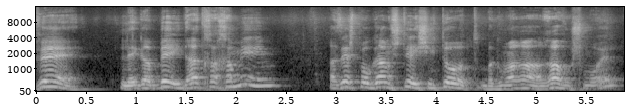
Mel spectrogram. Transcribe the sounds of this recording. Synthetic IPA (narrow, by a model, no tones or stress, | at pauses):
ve | le̞ɡabejd̪at̪χaχamim | azjeʃpo̞ɡamʃtejʃito̞tbeɡmaʁaʁavuʃmoel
